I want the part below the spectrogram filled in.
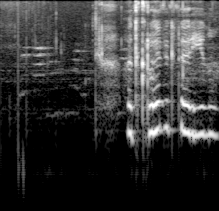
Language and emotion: Russian, sad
